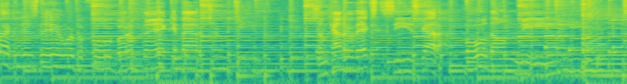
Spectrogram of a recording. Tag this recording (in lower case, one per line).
music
